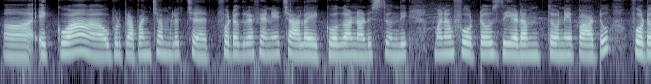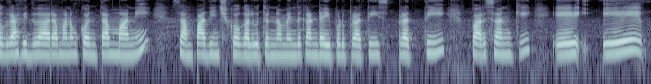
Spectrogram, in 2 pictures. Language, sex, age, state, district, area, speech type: Telugu, female, 45-60, Andhra Pradesh, Srikakulam, urban, spontaneous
